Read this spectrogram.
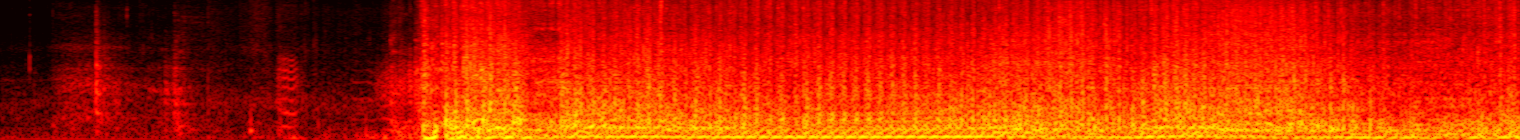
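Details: Freshly reassembled Harley Knucklehead, stone cold, not started for two days, after kick start with choke open, throttle slightly open: loud, lumpy, uneven V-twin idle about four beats a second, some oil smoke; rough cold-start idle, not yet dialed in.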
